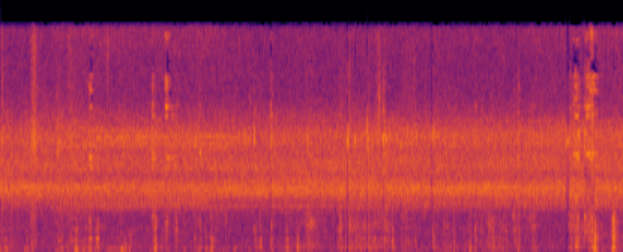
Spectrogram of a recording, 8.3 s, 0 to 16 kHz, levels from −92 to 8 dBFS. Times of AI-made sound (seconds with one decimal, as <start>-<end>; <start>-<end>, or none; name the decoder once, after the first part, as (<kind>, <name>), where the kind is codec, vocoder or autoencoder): none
